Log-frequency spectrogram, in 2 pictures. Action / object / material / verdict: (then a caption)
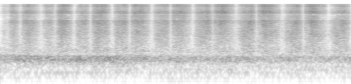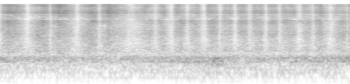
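scrape / woven textile rug scrubbed with a hand brush / textile / none. A yellow-gloved hand scrubs a small, wet, patterned woven rug with a small hand brush, working along its fringe as well. Steady, rapid back-and-forth bristle strokes produce a bright, wet rasping hiss with a soft low hum underneath. The scrubbing rhythm continues evenly throughout.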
